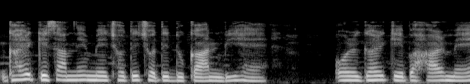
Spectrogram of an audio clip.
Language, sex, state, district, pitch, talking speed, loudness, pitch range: Hindi, female, Arunachal Pradesh, Papum Pare, 190 Hz, 180 wpm, -15 LUFS, 180-200 Hz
